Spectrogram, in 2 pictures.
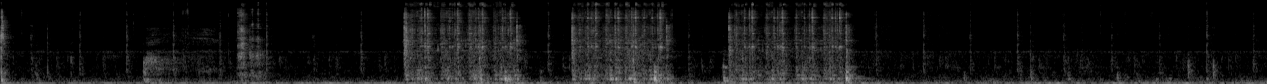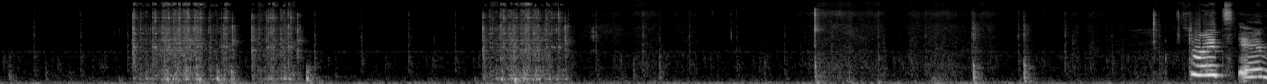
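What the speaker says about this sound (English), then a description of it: "I've got another hour-ish to keep sewing." A domestic sewing machine stitching the body of a dress in bursts of several seconds, separated by quiet pauses, moderately close, with faint handling sounds between runs.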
